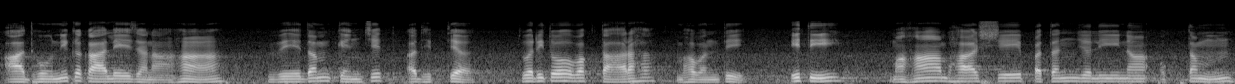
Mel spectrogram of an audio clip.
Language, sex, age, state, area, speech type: Sanskrit, male, 18-30, Uttar Pradesh, rural, spontaneous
